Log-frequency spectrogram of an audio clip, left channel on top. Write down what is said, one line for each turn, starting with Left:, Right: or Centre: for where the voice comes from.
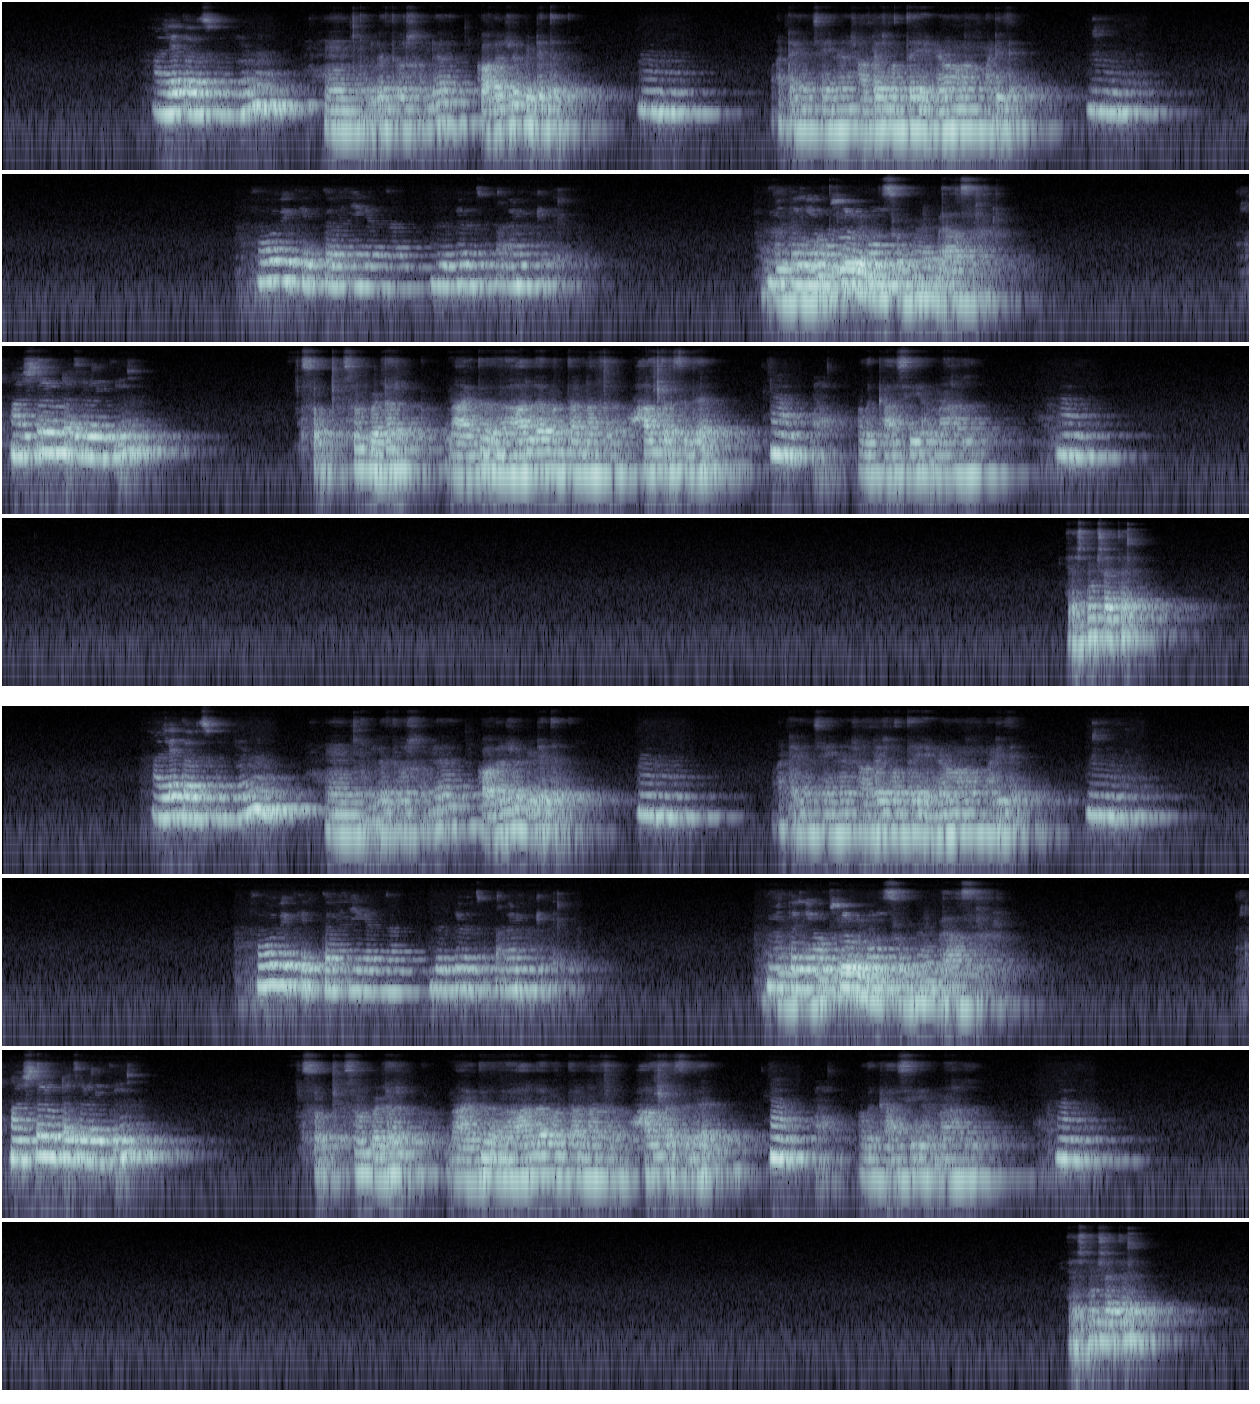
Right: ಅಲ್ಲೇ ತೋರಿಸಕೊಂಡಿ ಏನ
Left: ಹ್ಮ್ ಅಲ್ಲೇ ತೋರ್ಸ್ಕೊಂಡೆ ಕಾಲೇಜು ಬಿಟ್ಟಿದ್ಯಾ.
Right: ಹ್ಮ್ ಹ್ಮ್
Left: ಆ ಟೈಮ ಏನೇ ಶಾರ್ಟೇಜ್ ಬಂತ ಏನೇನೋ ಮಾಡಿದ್ದೆ.
Right: ಹ್ಮ್ ಹೋಗ್ಬೇಕಿತ್ತು ಮನೆಗೆ ಅಂದ್ರ ಜಲ್ದಿ ಒಂದ್ ಸ್ವಲ್ಪ ಆರಾಮ ಆಕಿತ್ತು
Left: ಅಲ್ಲಿ
Right: ಮತ್ತ್ ಅಲ್ಲೇ
Left: ಹೋದ್ರು
Right: ಹಾಸ್ಟೆಲ್ ಊಟ ಹೆಂಗ್
Left: ಸುಮ್ನೆ
Right: ಐತಿ
Left: ಬ್ಯಾಸ್ರ.
Right: ಹಾಸ್ಟೆಲ್ ಊಟ ಚಲೋ ಐತಿ
Left: ಸಲ್ ಸ್ವಲ್ಪ ಬೆಟರ್ ನಾ ಇದು
Right: ಹ್ಮ್
Left: ಹಾಲ್ ಮತ್ ಅನ್ನ ಹಾಲ್ ತರಿಸಿದ್ದೆ ತರಿಸ್ತಿತಿದೆ
Right: ಹಾ
Left: ಅದ ಕಾಸಿ ಅನ್ನ ಹಾಲ್
Right: ಹ್ಮ್
Left: ಎಷ್ಟ ನಿಮಿಷ ಆಯ್ತ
